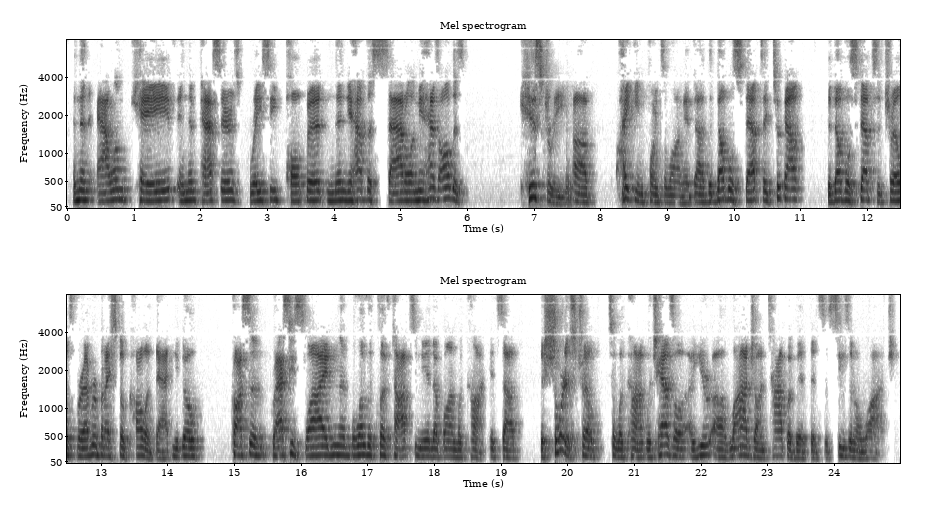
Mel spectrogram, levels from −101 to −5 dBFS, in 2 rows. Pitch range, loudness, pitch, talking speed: 140-165 Hz, -21 LUFS, 155 Hz, 210 wpm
